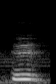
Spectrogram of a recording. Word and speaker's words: ou: Então esse ou indica uma alternância. Em francês se escreve igual o português, mas na hora de falar se fala U, tá?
